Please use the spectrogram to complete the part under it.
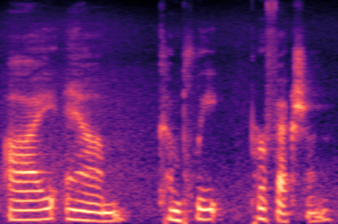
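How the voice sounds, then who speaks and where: Slow, low-voiced woman guiding meditation. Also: steady tone, slight background noise, rough recording. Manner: soothing, unhurried, gentle instruction with long pauses. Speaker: meditation guide. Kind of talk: scripted guided meditation.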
